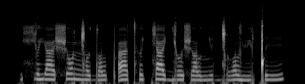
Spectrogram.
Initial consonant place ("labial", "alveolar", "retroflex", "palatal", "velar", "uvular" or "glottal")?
palatal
